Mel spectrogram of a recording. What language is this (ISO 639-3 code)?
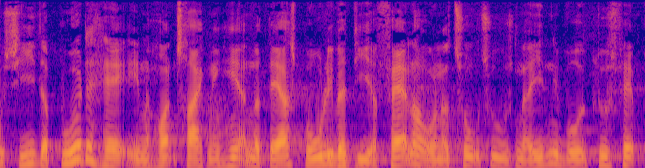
dan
